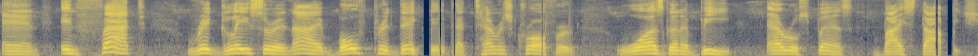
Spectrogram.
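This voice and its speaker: Intonation is lively while the pace is very slow. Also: man, high pitch for a man. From New York (moved from Dominican Republic at eight). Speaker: boxing commentator, channel host. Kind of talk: live stream chat answering viewer questions. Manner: casual, conversational.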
